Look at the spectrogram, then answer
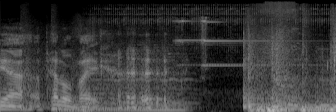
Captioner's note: bell rings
